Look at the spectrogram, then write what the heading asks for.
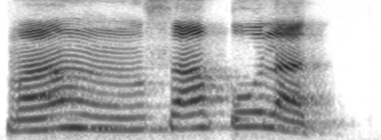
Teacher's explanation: menyamarkan nun sukun atau tanwin karena adanya timbul suara dengung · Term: ikhfa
